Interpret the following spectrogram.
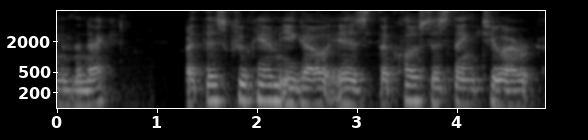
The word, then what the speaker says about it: QooCam: 3d camera on the market it's called the kucam ego that's spelled q-o-o-c-a-m one word and then ego ego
